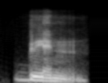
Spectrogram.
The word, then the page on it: bin: Indian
